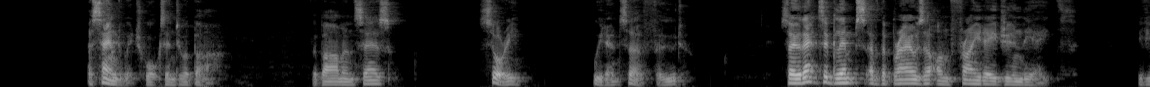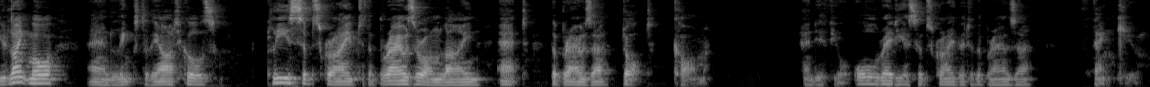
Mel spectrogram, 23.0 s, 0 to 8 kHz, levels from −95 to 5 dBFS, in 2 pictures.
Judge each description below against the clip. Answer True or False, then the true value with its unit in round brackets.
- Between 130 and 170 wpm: True (140 wpm)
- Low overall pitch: True (105 Hz)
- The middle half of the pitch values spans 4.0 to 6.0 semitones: True (4.9 semitones)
